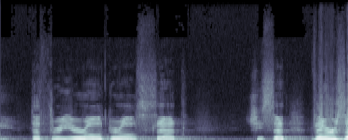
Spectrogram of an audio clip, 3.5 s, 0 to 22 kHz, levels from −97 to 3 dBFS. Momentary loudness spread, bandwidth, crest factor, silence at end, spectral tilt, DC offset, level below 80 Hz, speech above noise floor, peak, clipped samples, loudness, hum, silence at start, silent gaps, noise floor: 12 LU; 11.5 kHz; 14 dB; 0 s; -5.5 dB/octave; under 0.1%; -62 dBFS; 39 dB; 0 dBFS; 0.1%; -15 LUFS; none; 0 s; none; -52 dBFS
